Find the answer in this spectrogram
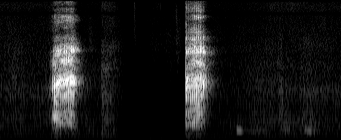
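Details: Toco toucan (Ramphastos toco) giving two harsh, rasping croaks about a second and a half apart, with faint low murmurs in a quiet background.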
